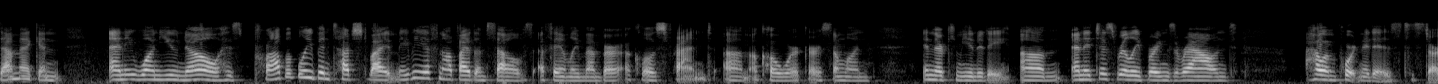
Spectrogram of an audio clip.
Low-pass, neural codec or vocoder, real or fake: 7.2 kHz; none; real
